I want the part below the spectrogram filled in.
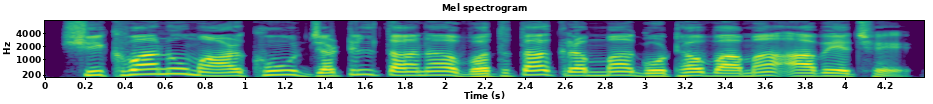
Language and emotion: Gujarati, neutral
